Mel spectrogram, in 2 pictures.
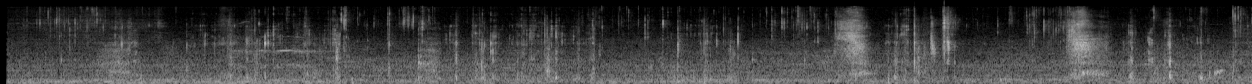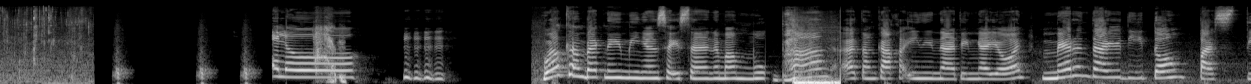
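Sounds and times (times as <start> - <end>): low steady hum: 0.1 - 13.4, 20.3 - 21.0
wet chewing and lip smacks: 0.3 - 13.5.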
